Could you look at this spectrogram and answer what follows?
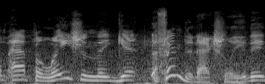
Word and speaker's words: Appalachian: of the words okay so it's appalachian you gotta say it right man appalachian appalachian you just said it's appalachian no it's appalachian you're getting me confused damn it it's appalachian appalachian they'll get mad at you you don't say it like that appalachian hollow hunters yeah there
